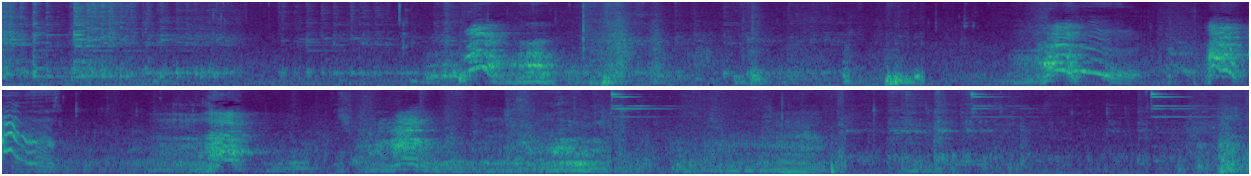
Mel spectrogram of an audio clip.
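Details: Litter of puppies making noise: scattered high whines, yelps and squeaky cries from several pups, overlapping and irregular, over steady background hiss.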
